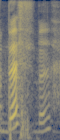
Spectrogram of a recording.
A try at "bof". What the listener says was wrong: Bof. Bof, oh. Oui, c'est un O, mais la prononciation c'est O, pas E. Tu le prononces comme bœuf, comme la viande, mais en fait c'est pas la même prononciation. C'est bof.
